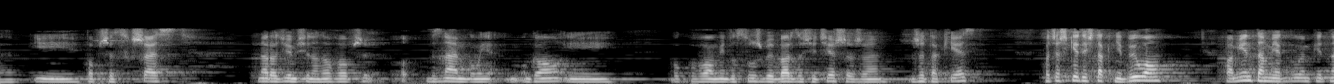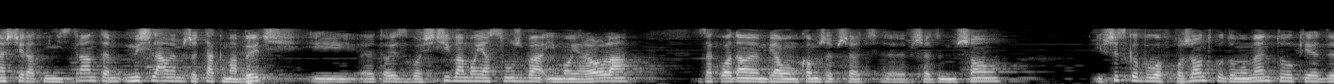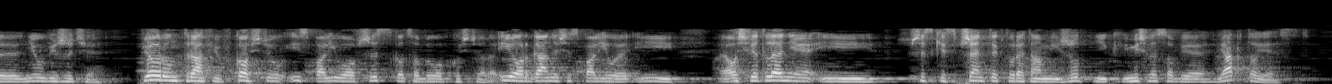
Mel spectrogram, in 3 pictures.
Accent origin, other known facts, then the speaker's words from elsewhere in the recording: Strzemboszów, Świętokrzyskie Voivodeship, Poland; jestem ze Strzemboszowa. Stamtąd pochodzę. To jest województwo świętokrzyskie.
